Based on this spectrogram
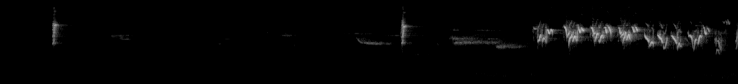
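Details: Mourning warbler calling: after a few isolated sharp chips and short thin notes, a quick run of repeated warbled, slightly buzzy high notes rolls on at nearly four per second, clear against a quiet background.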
